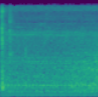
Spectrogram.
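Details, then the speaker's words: Failing networked web power switch rebooted: a sharp relay click then a faint second tick in a quiet room as relays switch on, with fewer clicks than outlets; some outlets' relays not heard. "Alright, so when I restart this, we should not only see the plus signs lighting up inside this little window here, we should also hear the relays kicking on."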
